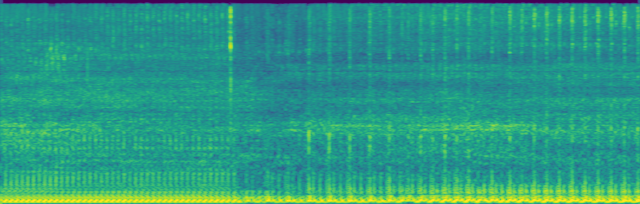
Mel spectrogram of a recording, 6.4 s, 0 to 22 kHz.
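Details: Ducati bevel Darmah V-twin, dead cold with a fresh tank, lumps unevenly at fast idle then drops and stays ragged; idle settles near 1500 then 1200–1300 rpm, and revs hang after the throttle closes. Carb sync suspected. Hanging idle after throttle close.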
